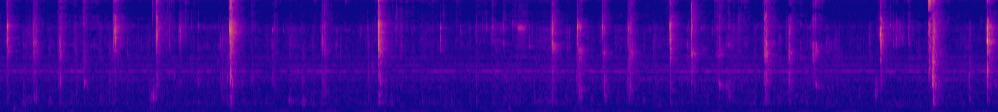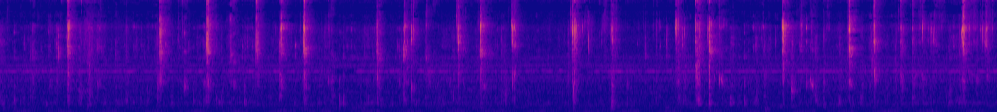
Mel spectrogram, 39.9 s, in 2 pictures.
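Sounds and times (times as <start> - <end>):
chewing clicks and crunches: 0.0 - 30.5, 31.2 - 39.9.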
